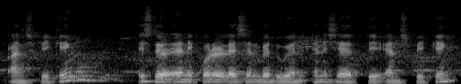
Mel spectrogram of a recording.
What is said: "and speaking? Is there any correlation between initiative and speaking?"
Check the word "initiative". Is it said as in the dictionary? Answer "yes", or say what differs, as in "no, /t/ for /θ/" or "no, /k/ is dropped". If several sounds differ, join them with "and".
no, /v/ is dropped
